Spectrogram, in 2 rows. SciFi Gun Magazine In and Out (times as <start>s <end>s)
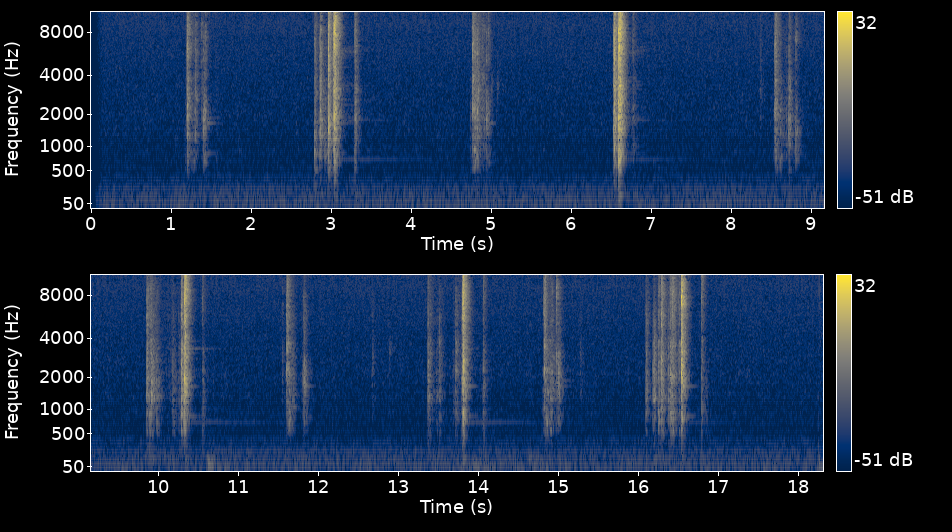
1.2s 1.6s, 2.8s 3.4s, 4.8s 5.1s, 6.5s 6.9s, 8.4s 8.9s, 9.9s 10.7s, 11.6s 12.0s, 13.4s 14.2s, 14.8s 15.2s, 16.1s 16.9s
